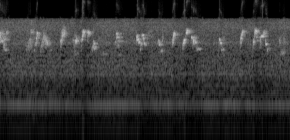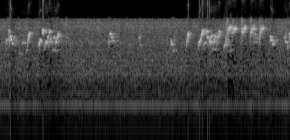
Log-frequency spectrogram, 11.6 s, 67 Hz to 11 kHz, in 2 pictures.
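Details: Caged red-whiskered bulbul kept Thai style in Singapore, recorded around February 2018: bursts of bright, warbled, slurred whistled phrases, rising and falling, repeated in quick runs over a steady droning hum and hiss.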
